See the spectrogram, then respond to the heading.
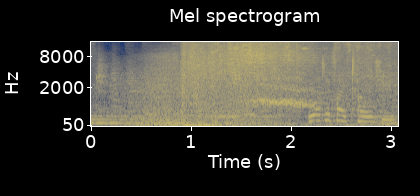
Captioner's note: tires screeching; glass shattering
